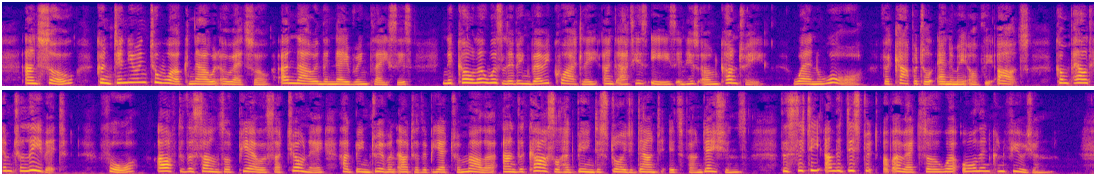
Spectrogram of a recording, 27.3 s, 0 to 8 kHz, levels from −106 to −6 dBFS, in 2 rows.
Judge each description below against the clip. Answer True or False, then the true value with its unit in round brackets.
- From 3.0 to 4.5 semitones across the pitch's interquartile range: False (5.4 semitones)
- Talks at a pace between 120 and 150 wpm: False (165 wpm)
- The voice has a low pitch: False (235 Hz)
